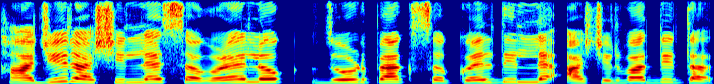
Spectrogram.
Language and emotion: Goan Konkani, neutral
